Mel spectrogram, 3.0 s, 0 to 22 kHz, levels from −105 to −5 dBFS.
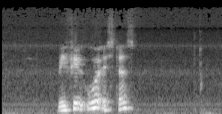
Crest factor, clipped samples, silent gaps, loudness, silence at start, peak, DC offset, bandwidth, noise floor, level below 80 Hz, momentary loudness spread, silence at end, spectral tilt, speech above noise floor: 18 dB; under 0.1%; none; -15 LUFS; 0.75 s; 0 dBFS; under 0.1%; 14 kHz; -50 dBFS; -50 dBFS; 16 LU; 1.2 s; -8 dB/octave; 36 dB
